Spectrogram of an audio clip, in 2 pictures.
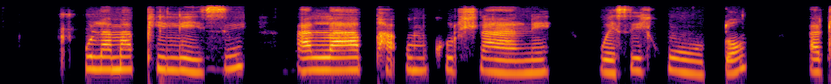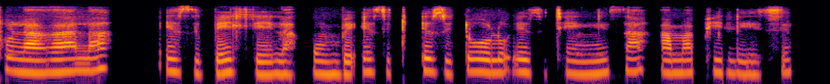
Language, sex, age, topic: North Ndebele, male, 50+, health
